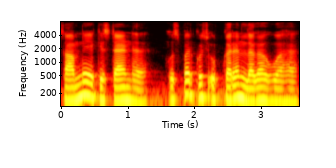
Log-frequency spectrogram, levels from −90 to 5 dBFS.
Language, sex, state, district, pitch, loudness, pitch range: Hindi, male, Jharkhand, Ranchi, 135 Hz, -16 LUFS, 130-150 Hz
